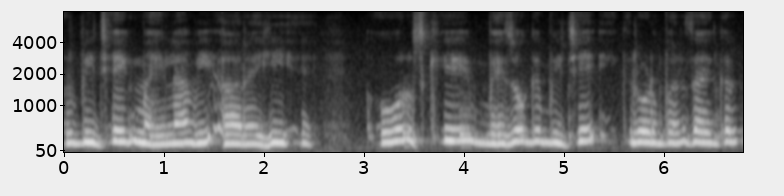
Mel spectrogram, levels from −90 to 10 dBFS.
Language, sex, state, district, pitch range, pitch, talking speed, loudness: Hindi, female, Chhattisgarh, Kabirdham, 205-240 Hz, 220 Hz, 170 wpm, -12 LUFS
